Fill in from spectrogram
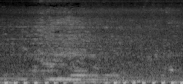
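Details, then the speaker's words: Yamaha Jupiter MX motorcycle, engine untouched with body and covers still on, owner complains of exhaust smoke and fast oil use; uneven low clattery thumping at idle about six beats a second, uncertain if clutch or engine; worn piston and scored cylinder bore. "Oke kita coba hidupkan kita perhatikan ya nanti di sini memang ada sedikit ada suara ya di sini untuk di bagian mesin entah itu baru dari kopling atau dari mesin ya saya coba"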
